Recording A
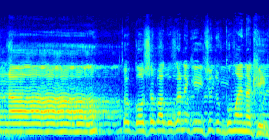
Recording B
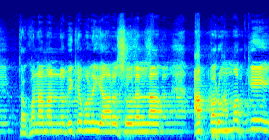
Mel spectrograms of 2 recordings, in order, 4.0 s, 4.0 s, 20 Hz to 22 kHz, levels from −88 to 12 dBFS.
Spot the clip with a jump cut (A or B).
A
